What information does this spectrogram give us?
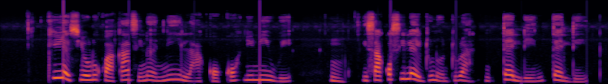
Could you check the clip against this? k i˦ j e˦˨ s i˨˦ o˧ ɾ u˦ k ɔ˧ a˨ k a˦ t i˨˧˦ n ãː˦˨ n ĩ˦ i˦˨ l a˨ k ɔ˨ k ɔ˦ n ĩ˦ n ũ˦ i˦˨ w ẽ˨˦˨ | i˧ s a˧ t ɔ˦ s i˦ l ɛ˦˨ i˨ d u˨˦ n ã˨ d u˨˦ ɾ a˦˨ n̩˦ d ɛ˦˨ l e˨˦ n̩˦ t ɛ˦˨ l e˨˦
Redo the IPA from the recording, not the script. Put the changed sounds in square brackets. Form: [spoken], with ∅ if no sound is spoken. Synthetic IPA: k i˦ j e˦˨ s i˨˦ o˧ ɾ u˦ k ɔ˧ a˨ k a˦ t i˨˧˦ n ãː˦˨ n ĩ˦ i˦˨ l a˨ k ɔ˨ k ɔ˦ n ĩ˦ n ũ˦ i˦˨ w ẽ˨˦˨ | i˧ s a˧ [k] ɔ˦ s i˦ l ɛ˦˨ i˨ d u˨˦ n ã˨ d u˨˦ ɾ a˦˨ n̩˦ [t] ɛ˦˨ l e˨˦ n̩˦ t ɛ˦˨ l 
